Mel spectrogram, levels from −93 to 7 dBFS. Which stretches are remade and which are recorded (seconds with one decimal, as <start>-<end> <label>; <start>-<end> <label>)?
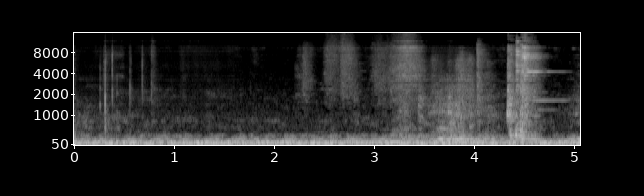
0.0-1.6 remade; 1.6-3.2 recorded; 3.2-4.0 remade; 4.0-5.1 recorded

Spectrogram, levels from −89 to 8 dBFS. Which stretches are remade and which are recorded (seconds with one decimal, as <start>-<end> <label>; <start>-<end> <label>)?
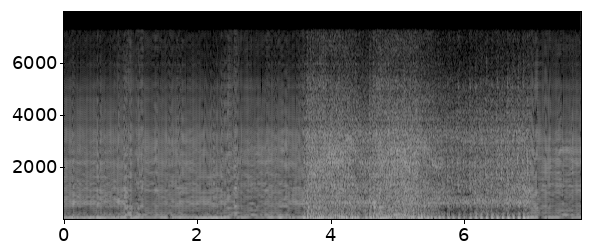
0.0-3.6 remade; 3.6-7.0 recorded; 7.0-7.8 remade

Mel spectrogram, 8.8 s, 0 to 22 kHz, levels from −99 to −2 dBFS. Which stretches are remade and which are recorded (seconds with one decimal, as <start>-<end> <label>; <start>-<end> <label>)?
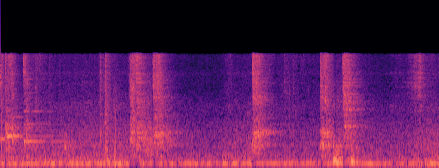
0.0-8.8 recorded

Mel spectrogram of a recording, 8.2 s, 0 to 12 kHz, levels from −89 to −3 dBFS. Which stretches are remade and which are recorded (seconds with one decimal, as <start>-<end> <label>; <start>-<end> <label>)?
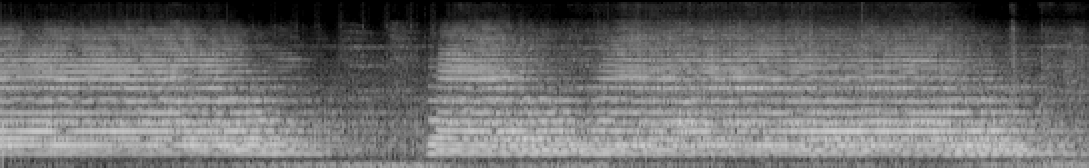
0.0-3.7 recorded; 3.7-4.4 remade; 4.4-4.9 recorded; 4.9-5.5 remade; 5.5-8.2 recorded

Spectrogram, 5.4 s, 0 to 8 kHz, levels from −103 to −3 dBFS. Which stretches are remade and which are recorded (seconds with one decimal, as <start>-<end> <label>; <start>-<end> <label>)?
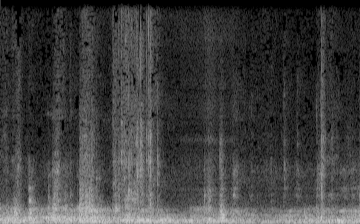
0.0-2.7 recorded; 2.7-3.5 remade; 3.5-5.4 recorded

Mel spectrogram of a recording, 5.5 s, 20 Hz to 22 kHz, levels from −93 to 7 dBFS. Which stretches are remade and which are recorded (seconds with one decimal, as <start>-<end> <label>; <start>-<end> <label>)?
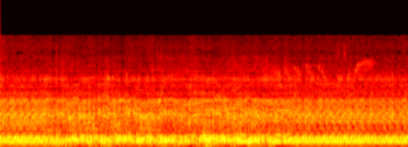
0.0-0.6 recorded; 0.6-3.9 remade; 3.9-5.5 recorded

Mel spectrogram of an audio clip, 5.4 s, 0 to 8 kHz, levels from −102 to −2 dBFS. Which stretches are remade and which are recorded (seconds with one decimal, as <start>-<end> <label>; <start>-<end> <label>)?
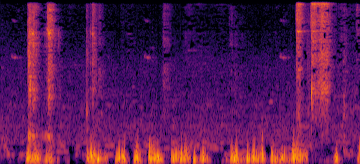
0.0-2.5 recorded; 2.5-3.2 remade; 3.2-5.4 recorded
